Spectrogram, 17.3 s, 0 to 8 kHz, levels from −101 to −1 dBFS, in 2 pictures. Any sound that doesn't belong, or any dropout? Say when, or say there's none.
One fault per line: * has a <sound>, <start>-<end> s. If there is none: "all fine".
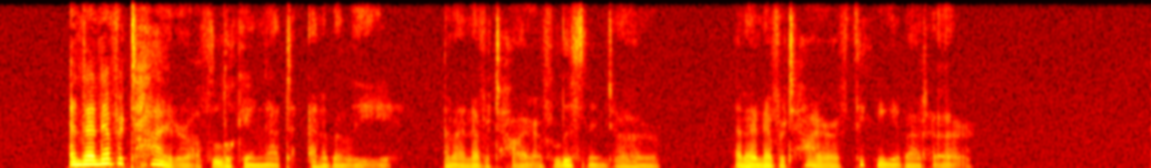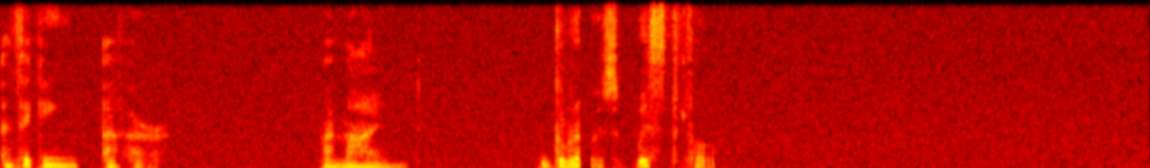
* has a dropout, 13.0-13.1 s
